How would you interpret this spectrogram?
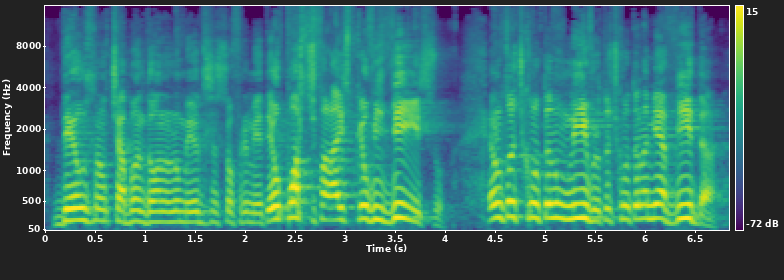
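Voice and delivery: loud, high preaching climax; roaring pulpit proclamation; full-force preaching. Acted. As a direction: shout hope over the church.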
